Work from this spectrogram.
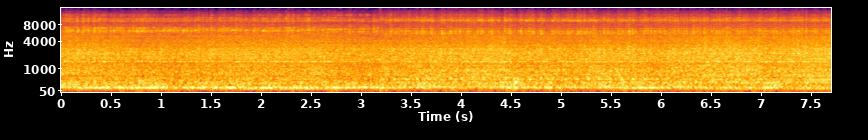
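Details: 1965 Mustang straight-six with a stalling issue; battery good and alternator charging, idle tweaked and now better; a ragged, uneven idle beat under a busy mechanical clatter that never settles. Owner suspects a vacuum leak, but none found yet.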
